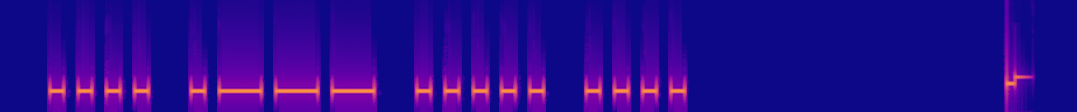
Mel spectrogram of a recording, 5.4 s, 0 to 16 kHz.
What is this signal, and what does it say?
Morse code, heard as a keyed tone, about 17 wpm, 700 Hz. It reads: HJ5H
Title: Four Challenging Letter-Number Combinations 17wpm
